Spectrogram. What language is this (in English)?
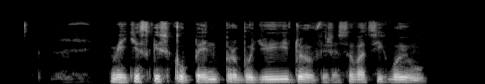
Czech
